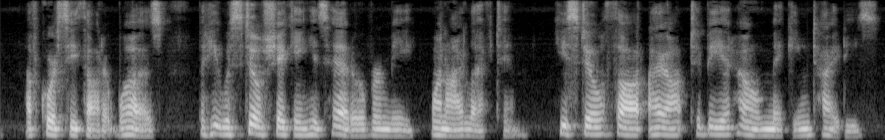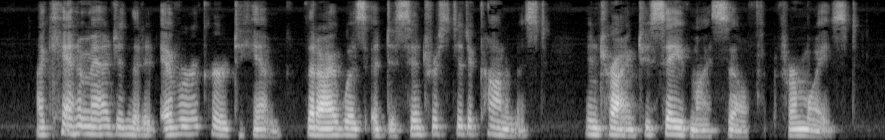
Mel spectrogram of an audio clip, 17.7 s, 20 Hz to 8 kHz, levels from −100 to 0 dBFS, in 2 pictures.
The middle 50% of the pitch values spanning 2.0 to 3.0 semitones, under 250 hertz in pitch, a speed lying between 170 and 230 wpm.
Yes: narrow, 2.5 semitones; medium, 140 Hz; average, 175 wpm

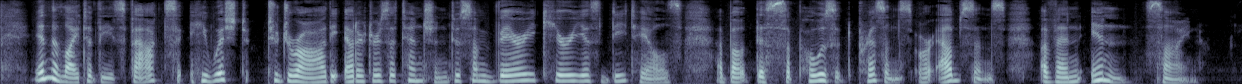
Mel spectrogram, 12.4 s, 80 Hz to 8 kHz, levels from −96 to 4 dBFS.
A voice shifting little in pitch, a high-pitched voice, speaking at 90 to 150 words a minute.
No: average, 3.1 semitones; high, 200 Hz; slow, 135 wpm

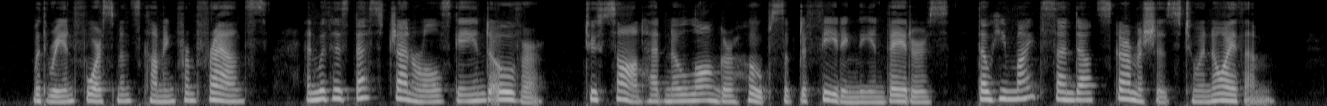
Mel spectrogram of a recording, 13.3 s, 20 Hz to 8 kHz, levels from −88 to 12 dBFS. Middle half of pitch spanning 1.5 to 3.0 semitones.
No: average, 4.3 semitones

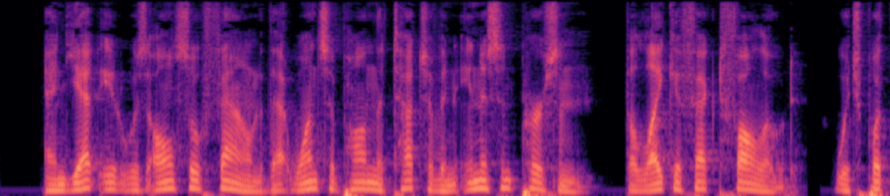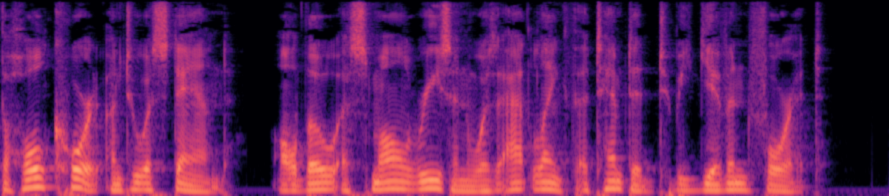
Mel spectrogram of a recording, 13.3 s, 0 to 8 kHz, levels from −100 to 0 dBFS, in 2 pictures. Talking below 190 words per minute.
Yes: average, 180 wpm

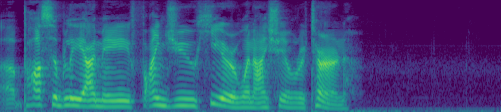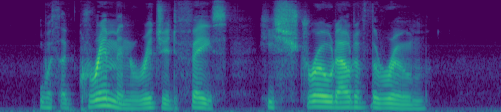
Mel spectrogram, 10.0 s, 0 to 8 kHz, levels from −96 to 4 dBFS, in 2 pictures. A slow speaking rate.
Yes: slow, 125 wpm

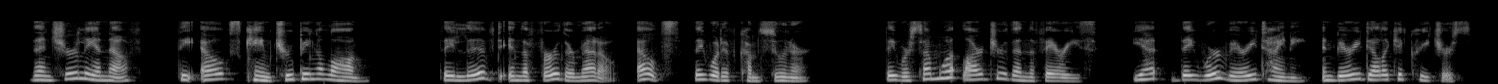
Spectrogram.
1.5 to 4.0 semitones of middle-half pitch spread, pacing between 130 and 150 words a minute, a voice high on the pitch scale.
No: average, 4.4 semitones; average, 140 wpm; high, 205 Hz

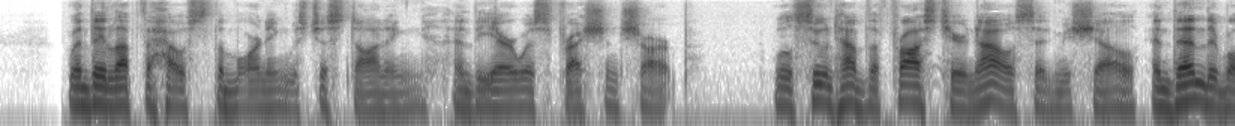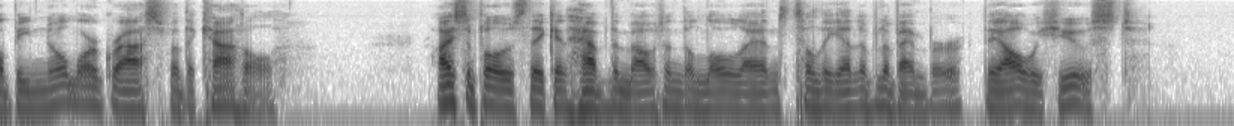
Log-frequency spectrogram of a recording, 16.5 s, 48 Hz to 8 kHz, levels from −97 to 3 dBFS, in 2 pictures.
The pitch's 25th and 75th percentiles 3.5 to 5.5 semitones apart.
No: narrow, 2.4 semitones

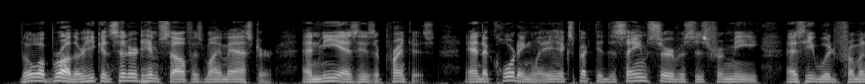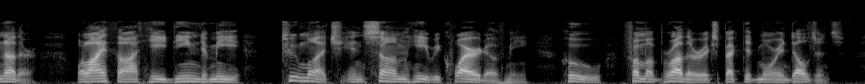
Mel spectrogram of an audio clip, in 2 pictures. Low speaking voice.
Yes: low, 125 Hz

